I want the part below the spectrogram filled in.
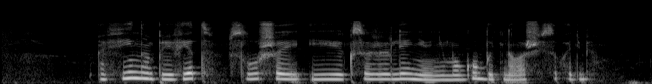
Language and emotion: Russian, sad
